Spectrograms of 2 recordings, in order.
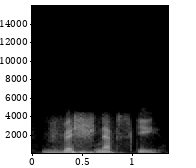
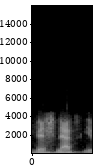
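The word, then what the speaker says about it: Wiśniewski: n I WS ki there's not even a V or an F or nothing but that's how you pronounce it so everybody goes with new ski she's like Vishnevsky like wow yeah yeah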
